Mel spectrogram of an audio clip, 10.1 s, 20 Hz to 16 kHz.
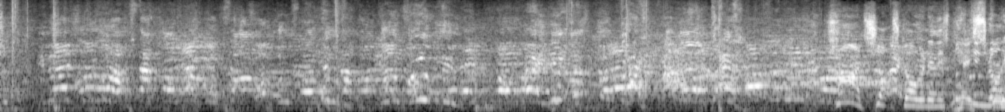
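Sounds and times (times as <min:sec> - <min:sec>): men talking and shouting: 0:00.0 - 0:10.0
noisy arena crowd: 0:00.0 - 0:10.0.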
